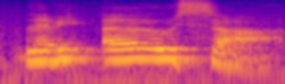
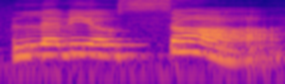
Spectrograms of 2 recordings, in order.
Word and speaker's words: Leviosa: Besides, you're saying it wrong. It's eye out. It's saying it all wrong. It's Leviosa, not Leviosa.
